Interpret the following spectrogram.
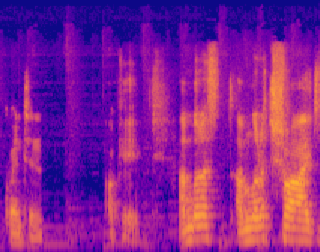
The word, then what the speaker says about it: Quentin: In France, it's Quentin, but most Quentin. most most English speaking or even Spanish speaking countries will pronounce it Quentin.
